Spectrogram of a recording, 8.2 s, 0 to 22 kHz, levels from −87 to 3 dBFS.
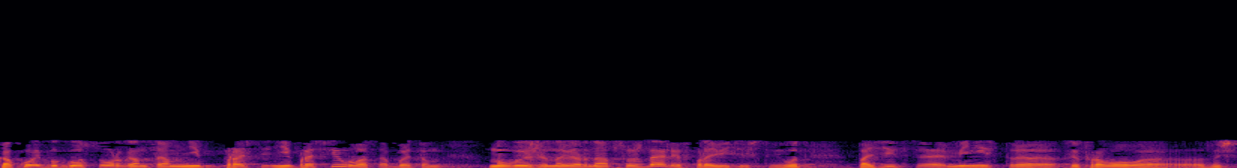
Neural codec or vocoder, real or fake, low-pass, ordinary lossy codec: none; real; 3.6 kHz; MP3, 16 kbps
